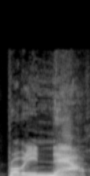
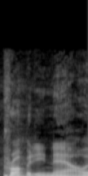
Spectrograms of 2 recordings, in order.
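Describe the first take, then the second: First: The word now is punchy and exclaimed. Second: The word now is dropped and flat. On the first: It conveys urgency, wanting it done now. The speaker calls it right. "we need an exclamation mark after the word now" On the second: It sounds boring and lacks urgency. The speaker calls it wrong. "If you drop the now in terms of tone, it can sound a bit boring"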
